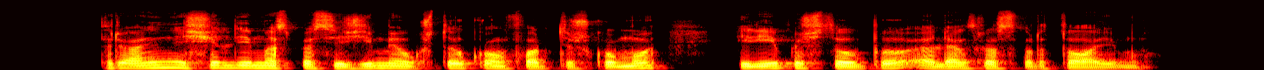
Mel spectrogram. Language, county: Lithuanian, Alytus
